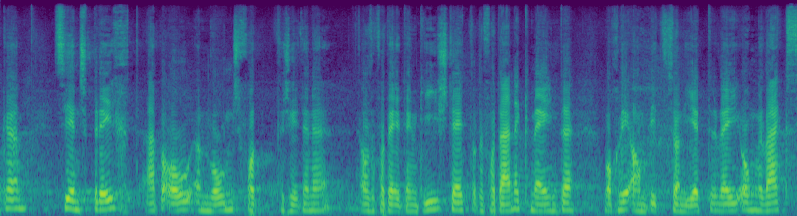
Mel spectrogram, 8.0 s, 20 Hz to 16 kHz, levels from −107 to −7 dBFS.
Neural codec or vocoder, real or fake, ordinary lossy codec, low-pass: vocoder, 44.1 kHz, 128 mel bands, Pupu-Vocoder; fake; none; 14.4 kHz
